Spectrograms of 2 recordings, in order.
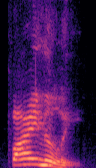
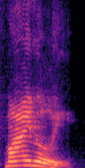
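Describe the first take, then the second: First: Finally pitched up and louder than before; a bigger, higher finally. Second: Finally said louder each time; building emphasis. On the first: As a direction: lift finally higher for the payoff. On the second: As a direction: pause and lean into finally. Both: Acted. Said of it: "building comic pause".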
